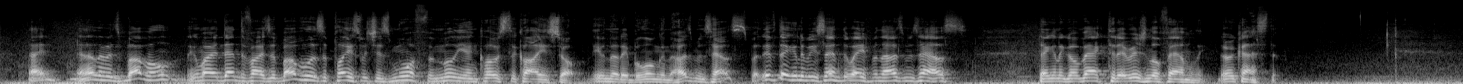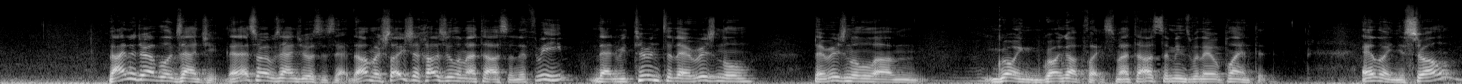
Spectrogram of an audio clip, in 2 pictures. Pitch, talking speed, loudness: 130 Hz, 160 wpm, -17 LUFS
